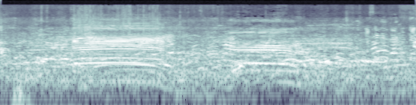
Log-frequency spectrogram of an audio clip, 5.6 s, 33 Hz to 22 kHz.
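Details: Small Sahiwal bull calves being sold at a cattle market in Dhaka, Bangladesh, 11 February 2025: two prominent drawn-out moos, each about a second long, over other calves calling and faint crowd noise.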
